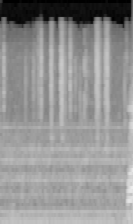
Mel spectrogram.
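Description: Steady background hum made of several constant tones, with a few faint clicks.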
